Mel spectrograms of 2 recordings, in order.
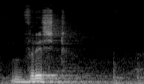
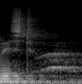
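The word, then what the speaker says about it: wrist: जैसे क्या है, लिखा हुआ है वृष्ट, लेकिन होता क्या है, ये रिस्ट।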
